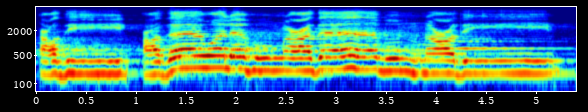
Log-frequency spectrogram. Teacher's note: تنوین کے بعد حروف حلقی میں سے عین آ رہا ہے، اس لیے اس کو اظہار کے ساتھ پڑھیں گے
